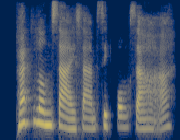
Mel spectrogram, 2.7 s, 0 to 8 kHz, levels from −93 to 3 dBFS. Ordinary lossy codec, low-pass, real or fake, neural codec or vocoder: none; none; fake; codec, 16 kHz, 0.5 kbps, X-Codec, WavLM features, trained on Multilingual LibriSpeech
